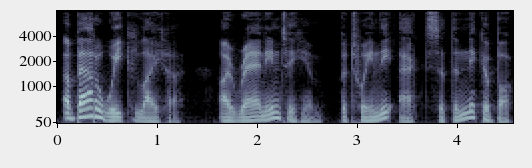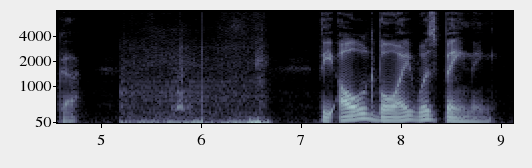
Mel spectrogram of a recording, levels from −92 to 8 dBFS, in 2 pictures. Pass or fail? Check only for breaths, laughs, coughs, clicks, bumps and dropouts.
fail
